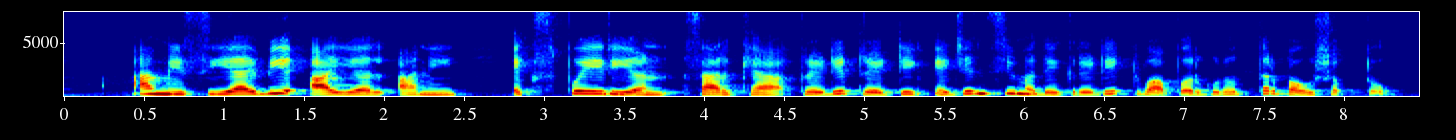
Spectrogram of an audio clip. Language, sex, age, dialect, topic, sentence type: Marathi, female, 36-40, Varhadi, banking, statement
